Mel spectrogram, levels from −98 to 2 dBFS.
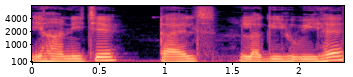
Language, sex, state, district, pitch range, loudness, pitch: Hindi, male, Jharkhand, Ranchi, 125-150 Hz, -14 LUFS, 130 Hz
